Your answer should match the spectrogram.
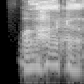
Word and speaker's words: Oaxaca: Oaxaca.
